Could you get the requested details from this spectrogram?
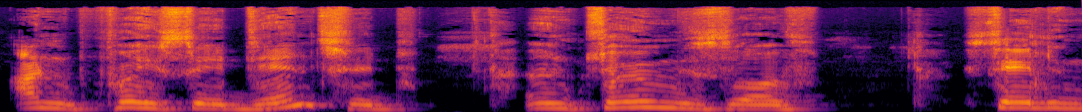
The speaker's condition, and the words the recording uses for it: Dysarthria. So you've certainly overcome that barrier of dysarthria.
